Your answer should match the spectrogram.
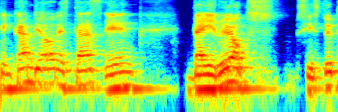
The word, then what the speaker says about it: Daireux: Y lo decía esto No, porque en cambio ahora estás en Daireux, si estoy sí, pronunciando bien, Daireux.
